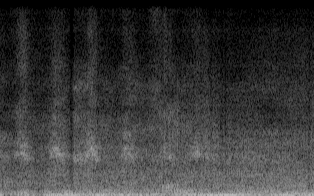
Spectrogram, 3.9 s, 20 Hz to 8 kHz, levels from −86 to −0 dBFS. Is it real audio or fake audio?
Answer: fake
